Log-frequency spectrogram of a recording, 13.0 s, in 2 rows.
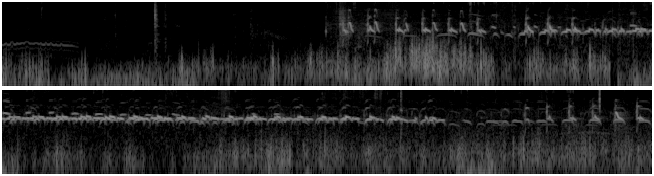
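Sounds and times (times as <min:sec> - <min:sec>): bird chirping fast: 0:03.4 - 0:13.0.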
